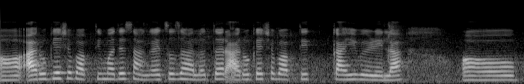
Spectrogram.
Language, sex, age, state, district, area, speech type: Marathi, female, 45-60, Maharashtra, Yavatmal, urban, spontaneous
